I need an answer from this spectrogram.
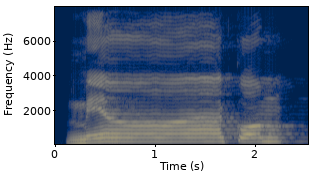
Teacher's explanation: یہاں دیکھیں، میم کو نون ساکن کے ساتھ ملائیں گے تو آگے کاف ہے، تو یہاں پر اخفا ہوگا، یعنی ہم نے نون کی آواز کو چھپا کر پڑھنا ہے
